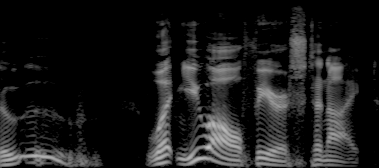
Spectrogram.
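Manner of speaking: put-on sarcastic smart-aleck tone with swooping pitch. Retelling what his wife says in the car: imitating wife being sarcastic. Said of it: "She's being very sarcastic and smart alecky".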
